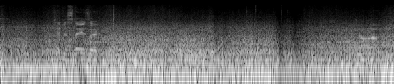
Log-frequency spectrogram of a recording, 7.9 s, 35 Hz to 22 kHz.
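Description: A 1995 DSM all-wheel-drive car with a locked-up transfer case, its automatic stuck in one gear, revs steadily as the driver gives it gas, a constant low engine drone mixed with road and wind noise under a brief spoken remark.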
